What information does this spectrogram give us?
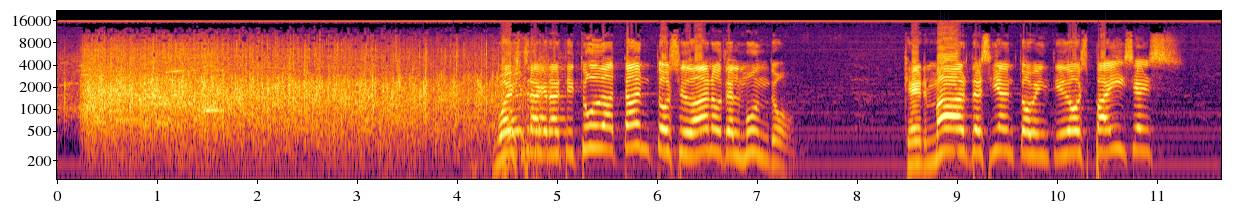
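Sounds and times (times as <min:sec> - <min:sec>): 
crowd applause: 0:00.0 - 0:05.1
speech: 0:04.4 - 0:07.4, 0:08.5 - 0:11.2.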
